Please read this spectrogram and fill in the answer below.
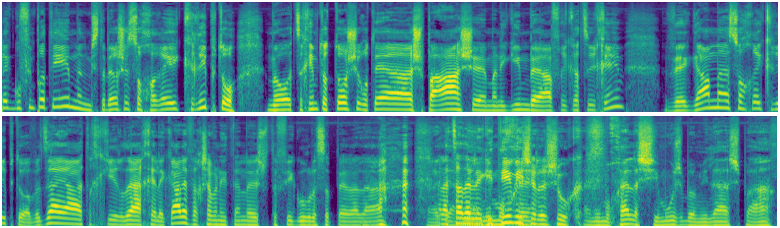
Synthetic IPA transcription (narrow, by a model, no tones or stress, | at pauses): leɡufimpʁat̪iimanimist̪abe̞ʁʃeso̞χaʁe̞jkʁipt̪o̞meot͡sʁiχimt̪ot̪o̞ʃiʁut̪ejaːʃpaʔaʃe̞maniɡimbeafʁikat͡sʁiχim | ve̞ɡamsoχaʁe̞jkʁipt̪o̞avalzeajat̪aχkiʁzeajaχe̞le̞kale̞faχʃavaninit̪enleʃu̥t̪efiɡuʁle̞sape̞ʁalaalat͡sad̪aleimtimiʃelaʃukanimoχelaʃimuʃbemilaːʃpaa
